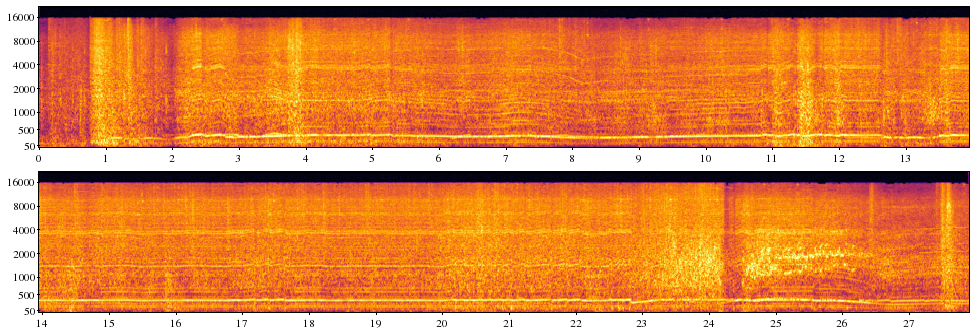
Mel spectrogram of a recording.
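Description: A racing car engine roars and revs hard.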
